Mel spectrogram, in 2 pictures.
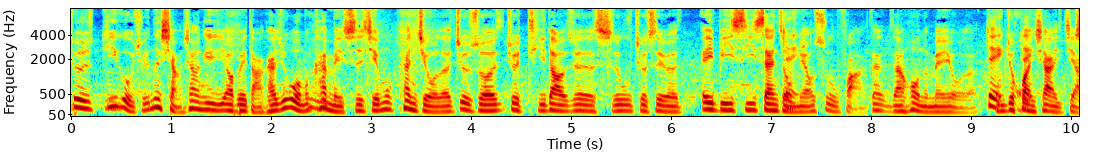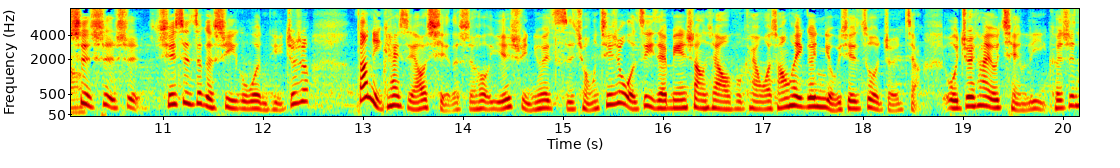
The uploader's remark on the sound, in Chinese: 活動現場訪談。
